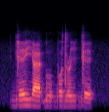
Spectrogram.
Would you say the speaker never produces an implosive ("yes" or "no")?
no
